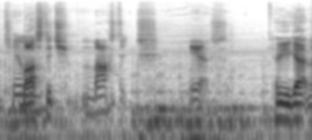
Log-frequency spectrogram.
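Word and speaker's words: Boetsch: and I can't say his name Tim bosich bosich yes who you got in that fight uh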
